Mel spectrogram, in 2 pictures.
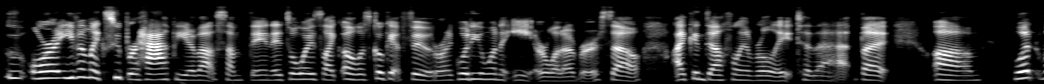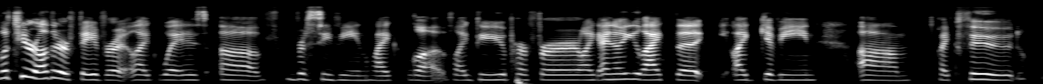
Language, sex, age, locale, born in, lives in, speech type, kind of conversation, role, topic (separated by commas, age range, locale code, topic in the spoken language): English, female, 20-24, en-US, United States, United States, conversation, unstructured, none, How do love languages actually work for you?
